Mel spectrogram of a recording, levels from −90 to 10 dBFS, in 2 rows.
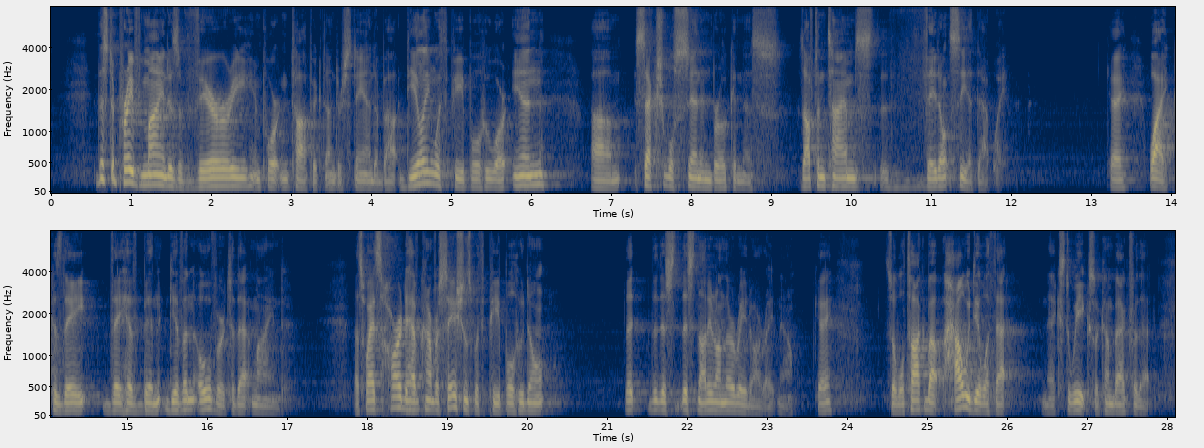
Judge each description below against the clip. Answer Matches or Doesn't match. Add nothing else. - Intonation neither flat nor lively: Matches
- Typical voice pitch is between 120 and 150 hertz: Matches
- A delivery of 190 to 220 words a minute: Doesn't match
